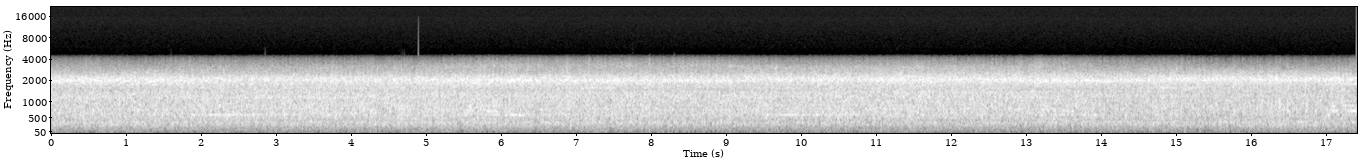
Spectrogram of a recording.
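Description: Porsche Cayenne Turbo driving at about 264 km/h, heard from inside the cabin: a steady, loud rush of wind and road noise with the twin-turbo V8 droning underneath, unchanging throughout.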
